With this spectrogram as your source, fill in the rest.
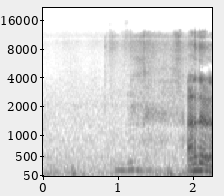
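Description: A young man laughs close to a headset microphone.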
